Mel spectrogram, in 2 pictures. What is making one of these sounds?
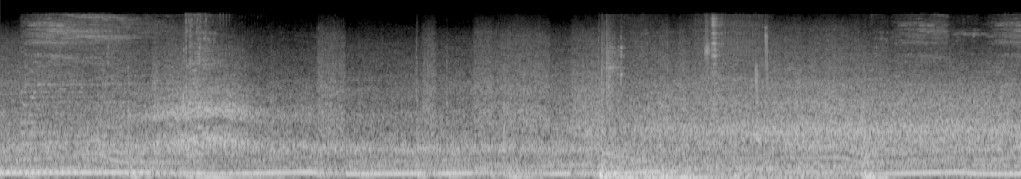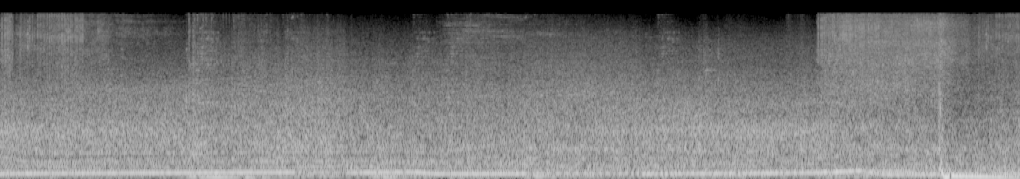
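A car engine hums steadily, its pitch stepping up and down.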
